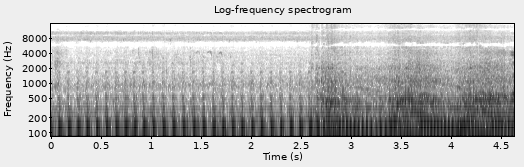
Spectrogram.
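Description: Motorcycle being shown for sale: engine idles with a steady, loping low thump, then revs up into a louder, rougher sustained roar, close to the listener, with no talking.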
